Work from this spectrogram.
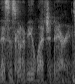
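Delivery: soft, unvoiced whisper.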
